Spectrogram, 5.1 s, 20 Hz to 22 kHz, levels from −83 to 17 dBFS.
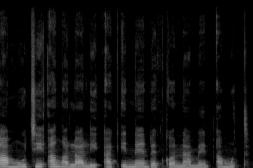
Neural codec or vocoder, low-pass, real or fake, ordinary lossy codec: vocoder, 44.1 kHz, 128 mel bands, Pupu-Vocoder; none; fake; none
